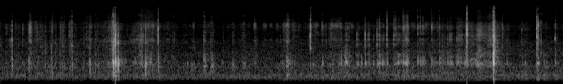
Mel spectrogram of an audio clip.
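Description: Candy box and wrapping being handled and rummaged through: light rustling and scraping with scattered sharp clicks, the loudest about a second in and twice near the end.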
